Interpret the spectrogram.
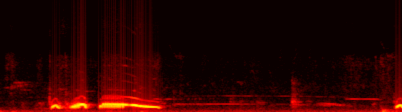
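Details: Spotted dove calling to incite other doves: two quick rising coos lead into a long falling coo, then a faint thin tone and the start of a new phrase.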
